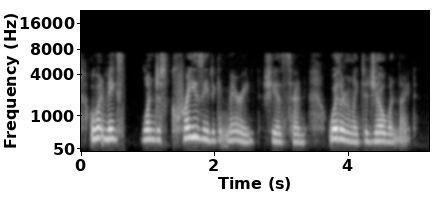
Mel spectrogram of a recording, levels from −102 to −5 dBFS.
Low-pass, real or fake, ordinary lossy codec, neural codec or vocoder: 7.2 kHz; real; MP3, 64 kbps; none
